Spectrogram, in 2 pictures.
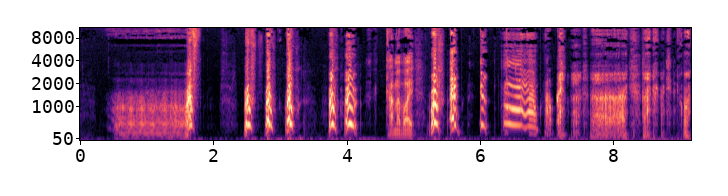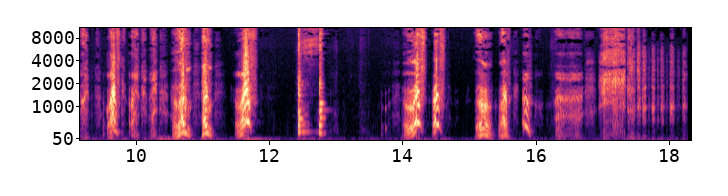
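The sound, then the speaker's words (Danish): A person imitates a dog for about eighteen seconds, delivering a foreword in 'dog language' as a rapid series of short barks, yips and panting sounds in irregular bursts, loud. “Skulle det forholde sig sådan, at nogle af vores firbindede venner lytter med, ja, så bringer jeg her lige forordet på hundesprog.”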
